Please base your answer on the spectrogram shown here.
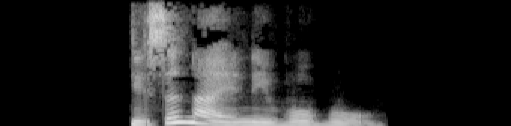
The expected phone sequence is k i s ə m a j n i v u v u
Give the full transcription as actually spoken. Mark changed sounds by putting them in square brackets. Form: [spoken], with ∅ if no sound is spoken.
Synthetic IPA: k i s ə [n] a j n i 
